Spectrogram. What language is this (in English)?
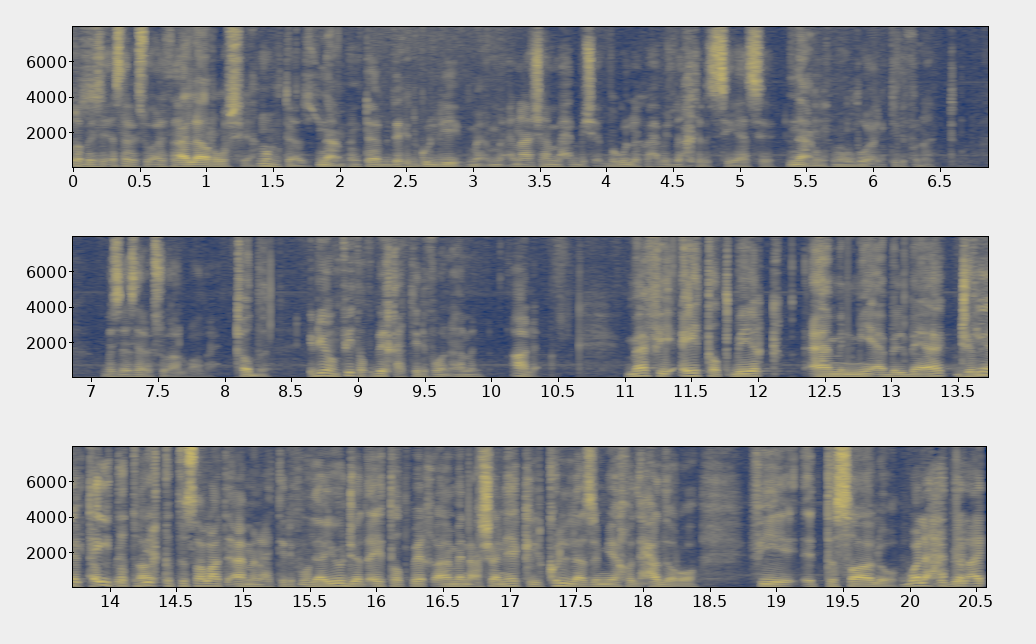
Arabic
